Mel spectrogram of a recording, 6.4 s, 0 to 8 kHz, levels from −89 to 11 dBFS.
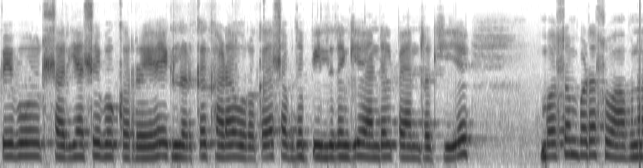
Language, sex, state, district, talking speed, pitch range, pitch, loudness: Hindi, female, Bihar, Katihar, 270 wpm, 210-225 Hz, 215 Hz, -12 LUFS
